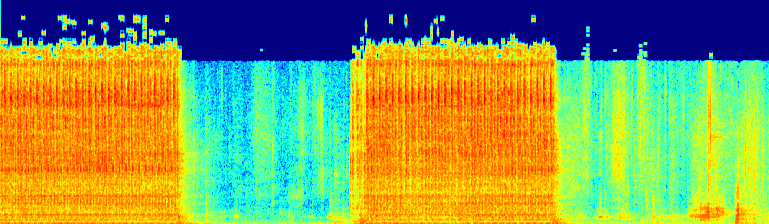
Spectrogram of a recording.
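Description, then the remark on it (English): An industrial sewing machine, used to make custom river drop bags in an outdoor gear shop in downtown Craig, stitches in two loud, rapid bursts of dense mechanical chatter, each lasting over a second, with quieter pauses and faint handling noises between. “I'm sitting in front of an industrial sewing machine, and I make custom drop bags for people.”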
